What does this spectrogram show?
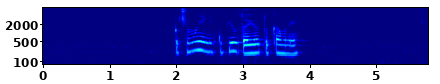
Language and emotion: Russian, neutral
